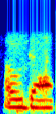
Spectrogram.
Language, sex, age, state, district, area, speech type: Kannada, female, 18-30, Karnataka, Chamarajanagar, rural, conversation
